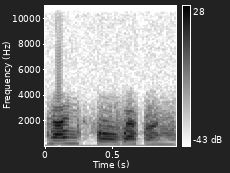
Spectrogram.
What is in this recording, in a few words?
weapon, radio voice; hl2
